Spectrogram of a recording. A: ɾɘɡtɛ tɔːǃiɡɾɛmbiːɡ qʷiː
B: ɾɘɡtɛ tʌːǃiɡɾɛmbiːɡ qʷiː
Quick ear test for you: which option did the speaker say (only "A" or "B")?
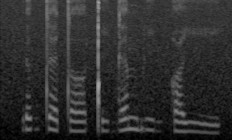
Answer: B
